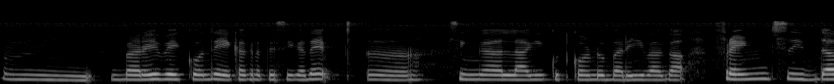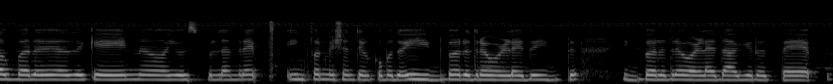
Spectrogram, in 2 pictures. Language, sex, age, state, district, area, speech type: Kannada, female, 18-30, Karnataka, Tumkur, urban, spontaneous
